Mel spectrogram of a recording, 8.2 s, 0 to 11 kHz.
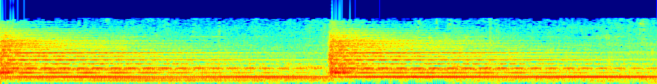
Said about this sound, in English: The famous bell at the British Houses of Parliament, Big Ben, has chimed for 3 minutes non-stop as part of a nationwide bell ringing in the build-up to the opening ceremony at the Olympic Stadium in East London.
